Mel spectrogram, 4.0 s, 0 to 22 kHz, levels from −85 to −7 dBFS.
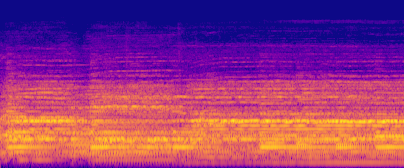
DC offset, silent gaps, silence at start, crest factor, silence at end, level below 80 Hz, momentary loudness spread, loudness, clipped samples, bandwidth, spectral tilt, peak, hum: under 0.1%; none; 0 s; 14 dB; 0 s; -66 dBFS; 4 LU; -16 LUFS; under 0.1%; 11 kHz; -4.5 dB/octave; -2 dBFS; none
